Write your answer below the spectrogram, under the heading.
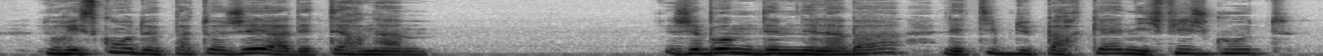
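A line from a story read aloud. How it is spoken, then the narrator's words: Furious exclamation. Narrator (French): s'écria Béchou, furieux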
